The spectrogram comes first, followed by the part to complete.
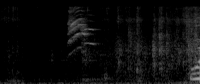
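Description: A caged Gloster canary gives one short high chirp, a quick falling sweep, a little under a second in.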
